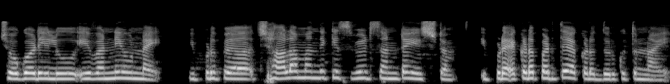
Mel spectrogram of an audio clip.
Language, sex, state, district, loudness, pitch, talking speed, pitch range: Telugu, female, Andhra Pradesh, Krishna, -16 LUFS, 265 Hz, 115 wpm, 250-285 Hz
